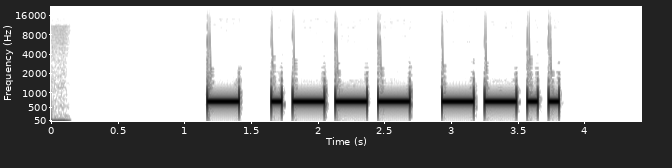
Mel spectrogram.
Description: Morse code, heard as a keyed tone, about 15 wpm, 700 Hz. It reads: TJZ
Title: USA Call Sign Postfixes - 3 Letters 15wpm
